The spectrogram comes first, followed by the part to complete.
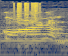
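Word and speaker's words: column: Next देते हैं सी ओ एल यू एम एन, देखिए एम पहले अगर एन से, तो एन आपका क्या साइलेंट है, और इसको हम किस तरह पढ़ते हैं, इसको कॉलम, ठीक है, कॉलम बोलेंगे। Next D ए एम एन,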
